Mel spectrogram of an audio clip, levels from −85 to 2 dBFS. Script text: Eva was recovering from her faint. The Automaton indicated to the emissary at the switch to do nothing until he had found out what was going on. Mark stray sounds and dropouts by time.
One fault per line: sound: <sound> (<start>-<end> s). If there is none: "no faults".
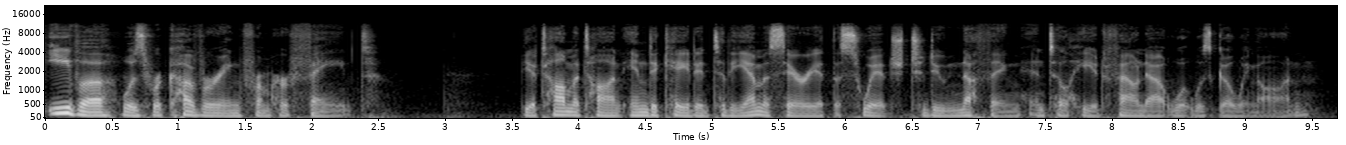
no faults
